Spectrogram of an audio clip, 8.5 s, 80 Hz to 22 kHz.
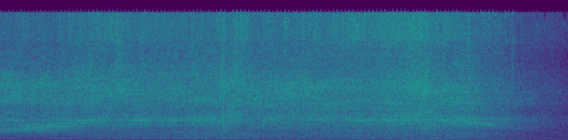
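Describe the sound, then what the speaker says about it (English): A Hoover Elite Rewind Plus UH71200 upright vacuum cleaner runs steadily with a loud, airy whine and motor hum, close by, easing off slightly at the end. "Pretty good vacuum for a budget vacuum."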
